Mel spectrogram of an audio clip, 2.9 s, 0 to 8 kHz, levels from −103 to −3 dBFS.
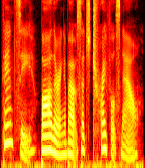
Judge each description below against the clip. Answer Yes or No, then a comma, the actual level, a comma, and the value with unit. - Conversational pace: No, slow, 125 wpm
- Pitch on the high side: Yes, high, 205 Hz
